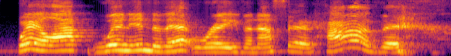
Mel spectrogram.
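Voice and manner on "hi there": put-on Southern US accent, South Carolina style. Retelling entering a rave after a request: South Carolina accent. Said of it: "you had to use your South Carolina accent".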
